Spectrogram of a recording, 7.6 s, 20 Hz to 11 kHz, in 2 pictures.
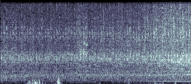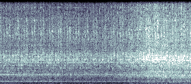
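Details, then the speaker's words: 2007 Acura RL with the J35A8 engine at idle: a faint, uneven light ticking about two per second over the engine hum. Owner asks whether this ticking is normal; cause unknown. "Just wondering if this noise is normal ticking for the J35A8 engine."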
